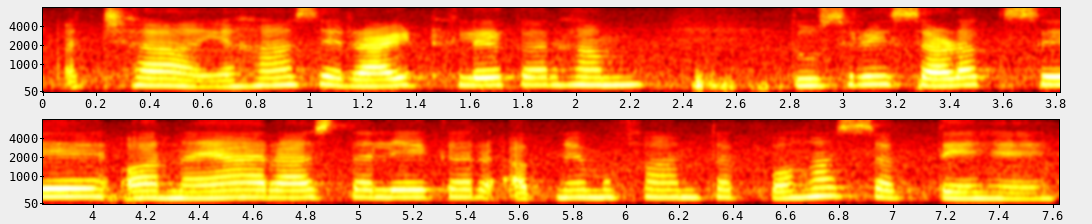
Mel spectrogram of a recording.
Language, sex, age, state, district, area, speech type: Urdu, female, 30-45, Telangana, Hyderabad, urban, spontaneous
